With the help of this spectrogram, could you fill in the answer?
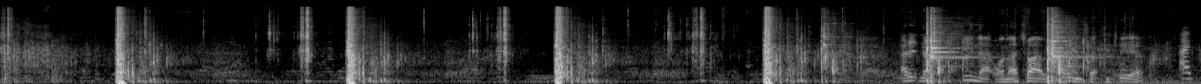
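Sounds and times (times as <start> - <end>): shotgun shots: 0.0 - 1.8, 3.4 - 4.2, 5.5 - 6.3, 7.6 - 9.6, 10.4 - 11.0.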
